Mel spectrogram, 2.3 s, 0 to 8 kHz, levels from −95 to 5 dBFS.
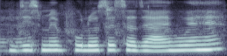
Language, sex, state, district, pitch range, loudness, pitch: Hindi, female, Chhattisgarh, Raipur, 215-225 Hz, -13 LUFS, 220 Hz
